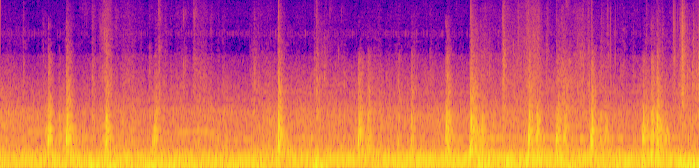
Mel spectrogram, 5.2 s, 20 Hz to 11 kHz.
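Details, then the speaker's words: Porsche 911 (996) driving with irregular dull knocks and thumps over a steady road rumble. The AA breakdown technician suspects the anti-roll bar has shifted and catches the subframe or suspension arm over bumps; not confirmed. "And so I pulled over, called the AA, they came and checked it out, got it up on a jack, had a look underneath, and the man reckoned there might be a problem with my anti-roll bar. But he thinks that it might have moved slightly, and so when I go over a bump, it catches on part of the subframe or the suspension arm."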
